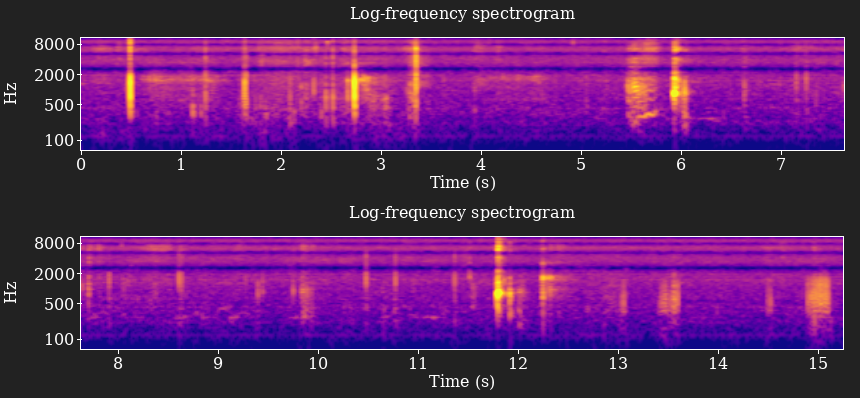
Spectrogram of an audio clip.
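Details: Quiet, sharp hiccup-like catches repeating irregularly, about ten a minute, over faint room noise and tapping; hiccups.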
